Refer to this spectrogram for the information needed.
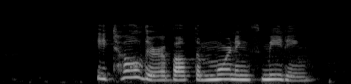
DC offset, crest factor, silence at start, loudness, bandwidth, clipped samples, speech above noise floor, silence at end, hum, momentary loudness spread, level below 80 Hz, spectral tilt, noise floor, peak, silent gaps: under 0.1%; 18 dB; 0.95 s; -29 LUFS; 6.8 kHz; under 0.1%; 42 dB; 0.4 s; none; 14 LU; -72 dBFS; -7 dB/octave; -70 dBFS; -12 dBFS; none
